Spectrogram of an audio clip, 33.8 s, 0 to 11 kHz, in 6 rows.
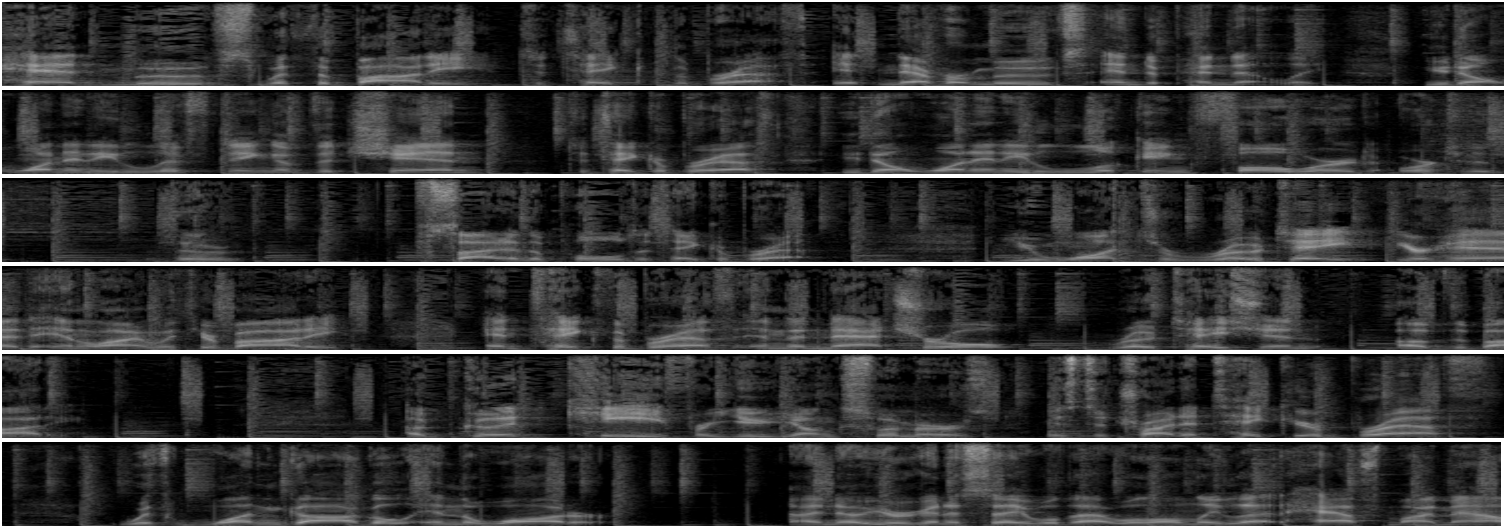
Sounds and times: Speech: 0.0 - 14.4, 15.0 - 22.8, 24.0 - 30.4, 31.1 - 33.7
Music: 0.0 - 33.7.

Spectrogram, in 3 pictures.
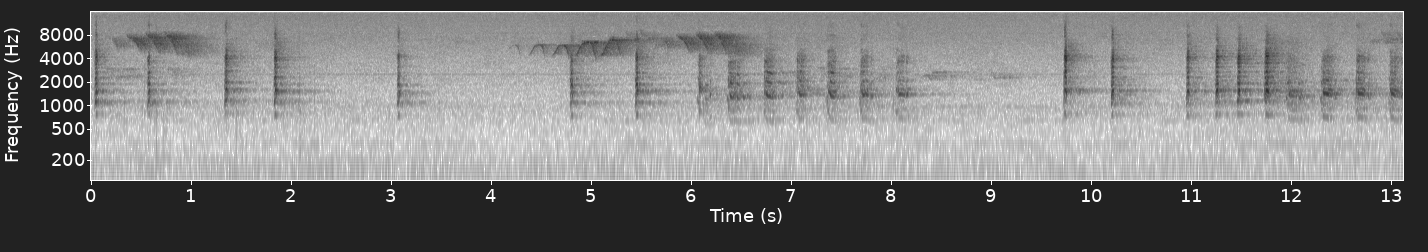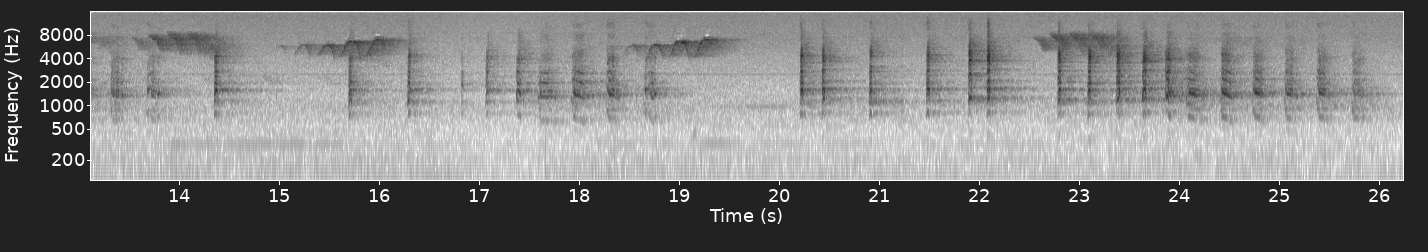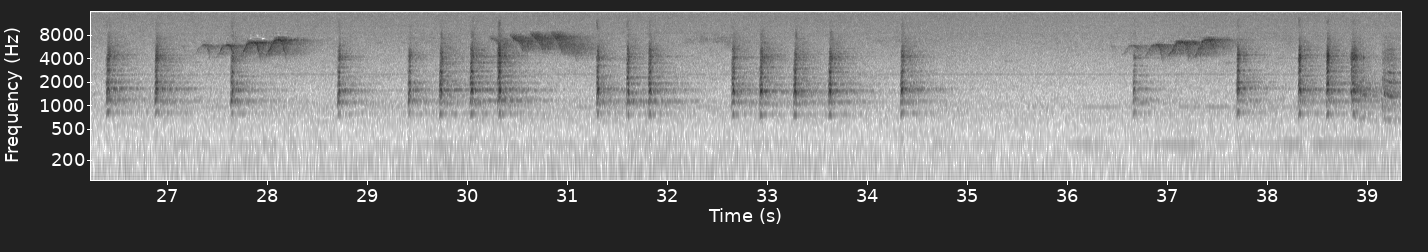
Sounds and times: Gobble: 0.0 - 2.3, 3.0 - 3.4, 4.8 - 8.4, 9.7 - 14.7, 15.7 - 19.0, 20.2 - 27.9, 28.7 - 30.6, 31.3 - 34.8, 36.6 - 36.9, 37.6 - 39.3.

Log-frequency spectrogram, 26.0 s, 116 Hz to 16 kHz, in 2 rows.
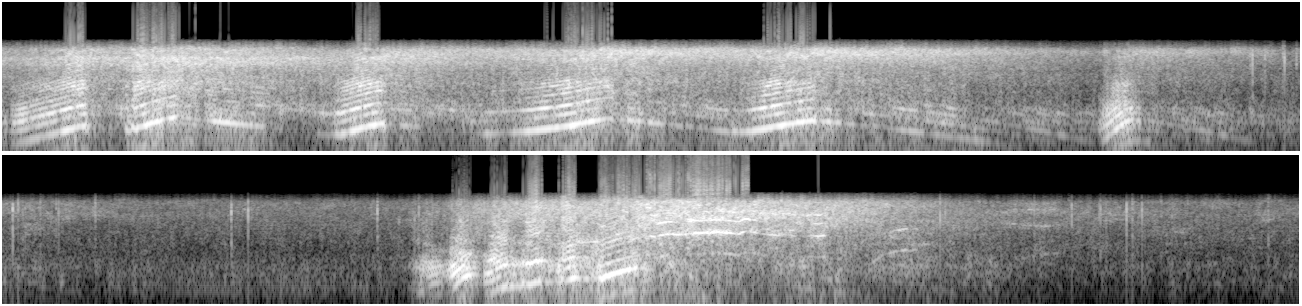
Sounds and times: Accelerating, revving, vroom: 0.0 - 2.7, 3.3 - 4.2, 5.0 - 6.7, 7.3 - 9.5, 11.0 - 11.6, 17.1 - 20.2
Car: 0.0 - 25.9.

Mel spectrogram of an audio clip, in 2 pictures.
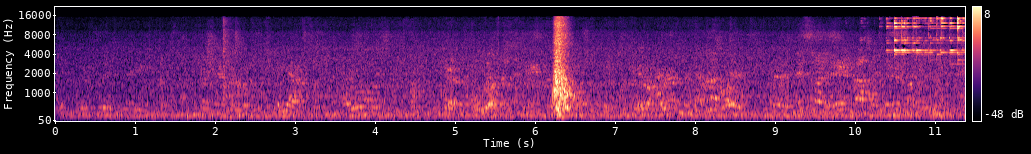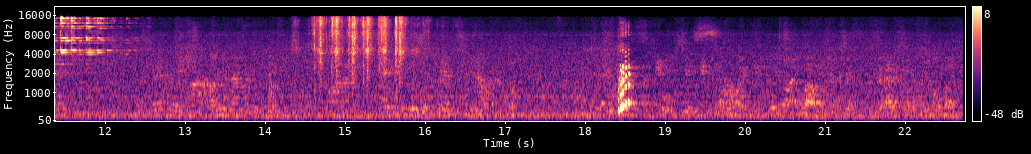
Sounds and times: Speech: 0.0 - 11.8, 12.4 - 17.3, 18.0 - 22.7
Rattle: 10.4 - 12.4, 14.6 - 15.8.

